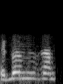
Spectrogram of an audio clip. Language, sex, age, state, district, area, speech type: Malayalam, female, 30-45, Kerala, Malappuram, rural, conversation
